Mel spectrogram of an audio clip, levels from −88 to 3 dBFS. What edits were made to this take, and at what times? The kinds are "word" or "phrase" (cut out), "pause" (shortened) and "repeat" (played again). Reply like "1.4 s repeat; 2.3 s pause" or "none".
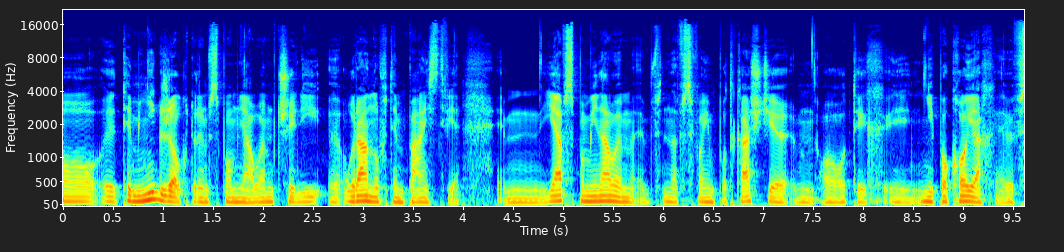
2.8 s phrase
